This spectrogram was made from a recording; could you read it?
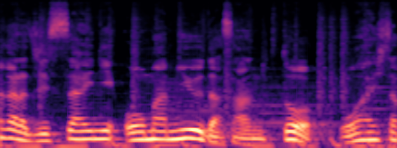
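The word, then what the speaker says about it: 大豆生田: 大きな豆の生えるあの生きるっていう生える田んぼと書いてオーマミューダオーマミューダって読む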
